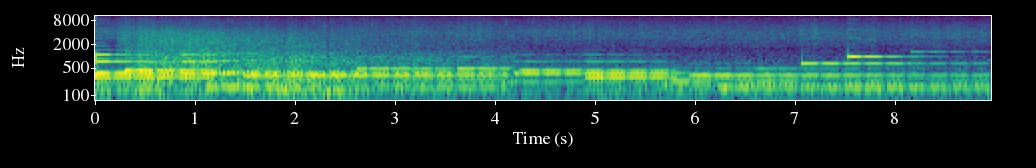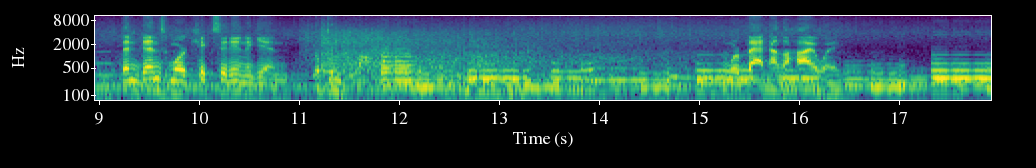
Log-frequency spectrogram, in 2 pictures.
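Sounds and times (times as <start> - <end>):
thunder: 0.0 - 4.2, 11.0 - 15.3
rain: 0.0 - 17.9
speech: 9.3 - 11.8, 15.4 - 16.5.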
